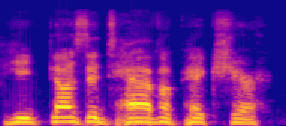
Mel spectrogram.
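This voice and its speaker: This podcast co-host reads and critiques a book in a casual commentary, swearing freely and rambling through explanations with plenty of "like." His mid-range voice moves at a slow pace, and the recording is dry.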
